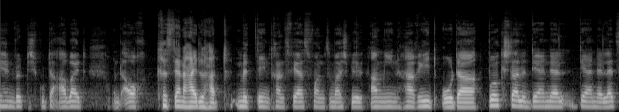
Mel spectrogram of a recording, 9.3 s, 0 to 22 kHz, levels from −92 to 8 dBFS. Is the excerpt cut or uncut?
uncut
